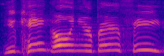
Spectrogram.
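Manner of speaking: high, loud scolding rule; fussing mom insisting on sandals; strict mother. Acted. Mary scolding young Jesus about his bare feet, high and loud. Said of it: "that's how Mary was with Jesus".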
